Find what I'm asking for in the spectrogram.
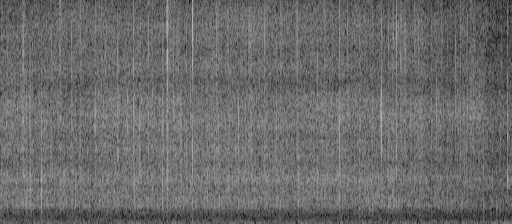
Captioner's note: food sizzling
